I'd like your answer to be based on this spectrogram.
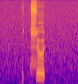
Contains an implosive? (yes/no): no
